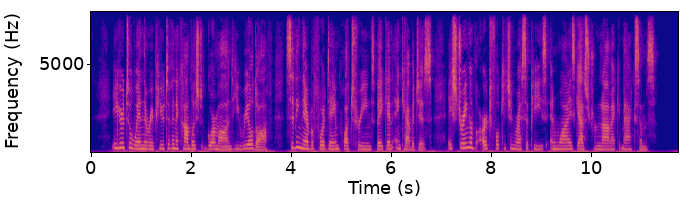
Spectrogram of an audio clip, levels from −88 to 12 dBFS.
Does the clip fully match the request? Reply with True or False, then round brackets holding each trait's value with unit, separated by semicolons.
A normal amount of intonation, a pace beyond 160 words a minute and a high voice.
False (3.1 semitones; 155 wpm; 195 Hz)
